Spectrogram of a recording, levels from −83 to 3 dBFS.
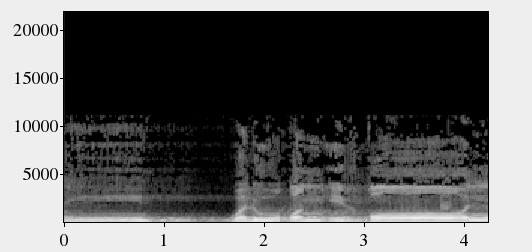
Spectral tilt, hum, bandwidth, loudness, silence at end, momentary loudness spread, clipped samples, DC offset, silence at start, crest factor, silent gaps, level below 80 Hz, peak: -8 dB/octave; none; 10.5 kHz; -11 LUFS; 0 s; 18 LU; under 0.1%; under 0.1%; 0 s; 12 dB; none; -50 dBFS; 0 dBFS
